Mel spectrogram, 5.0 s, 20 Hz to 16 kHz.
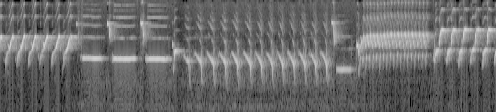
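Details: Spanish Timbrado canary of the crested type, bred in 2020 and kept in a flock, delivers a training song for canaries. Rapid repeated notes change tour every second or so: sharp high chips, sustained whistles, a rolling downward trill and a brisk upper trill.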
